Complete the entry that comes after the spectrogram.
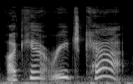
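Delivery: high, slow, straining voice. Acted. Big sister stretching her arm into the hole, straining. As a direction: reach and strain for it.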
